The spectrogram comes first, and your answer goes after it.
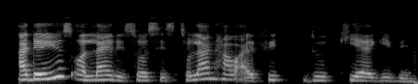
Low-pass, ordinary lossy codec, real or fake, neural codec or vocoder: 7.2 kHz; Opus, 24 kbps; real; none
